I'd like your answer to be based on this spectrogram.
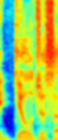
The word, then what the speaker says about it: Gilgeous: Shai Gildress Alexander. – There's no R in there. Shai Gilgeous Alexander.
